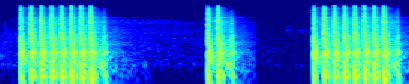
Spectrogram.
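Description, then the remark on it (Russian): Three short bursts of machine-gun fire, shot in the morning from dense thickets at the foot of a hill at a boat and hitting two people in it, ring out, each a rapid run of loud, evenly spaced cracks trailing into a fading rumble. The middle burst is briefest, with no voices present. “Внезапно взорвав утреннюю тишину и спугнув птиц, три короткие очереди из плотных зарослей у подножия сопки выбили из лодки сразу двоих.”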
